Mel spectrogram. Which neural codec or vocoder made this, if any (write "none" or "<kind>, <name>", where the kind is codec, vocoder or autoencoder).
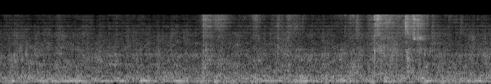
codec, HILCodec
